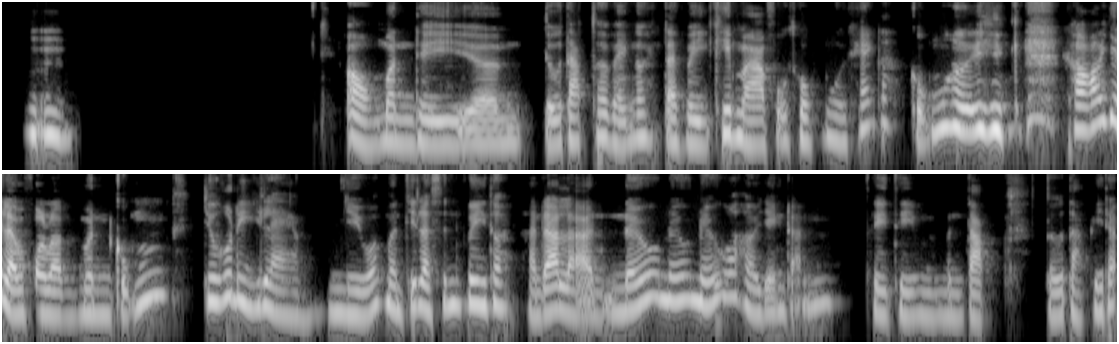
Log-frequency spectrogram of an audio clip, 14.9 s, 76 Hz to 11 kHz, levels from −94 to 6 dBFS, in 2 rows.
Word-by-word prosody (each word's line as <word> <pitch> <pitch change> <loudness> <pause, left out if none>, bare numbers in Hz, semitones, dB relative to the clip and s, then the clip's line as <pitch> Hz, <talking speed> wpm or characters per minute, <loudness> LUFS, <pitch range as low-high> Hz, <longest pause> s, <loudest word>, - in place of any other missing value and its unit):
Ừm, 230 0 0
ừm. 215 -3 +1 1.8
Ồ, 190 -5 +5
mình 170 +1 -2
thì, 165 - 0
ờ, 85 -1 +1 0.3
tự 165 0 0
tập 180 0 -1
thôi 205 -1 0
bạn 170 +1 -3
ơi, 205 - -1
tại - - +2
vì 165 -1 0
khi 230 - +4
mà 170 -5 +3
phụ 165 - -7
thuộc 180 -1 -3
người 190 -3 -5
khác 260 +10 -5
á 315 - -7
cũng 245 +3 +1
hơi 255 -1 +8 0.5
khó 260 +2 +6
với 340 - +4
lại - - +8
một 180 - -5
phần 185 - +3
là 170 -1 +2
mình 180 -1 -3
cũng 280 - -1 0.2
chưa 255 -1 +3
có 290 - +1
đi 245 -6 +1
làm 180 -7 -2 0.2
nhiều 185 -2 -3
á, 200 - -2
mình 210 -4 -1
chỉ 220 - -2
là 215 - +3
sinh 230 +4 -2
viên 235 0 +3
thôi, 230 -1 -1
thành 170 - -5
ra 190 +2 +7
là 185 -2 +1
nếu 210 +10 0
nếu 270 -1 +1
nếu 250 -1 +1
có 295 0 -5
thời 200 -5 -4
gian 195 - -5
rảnh 230 +3 -9 0.3
thì 175 - -4
thì 175 -4 -6
mình 165 -1 -10
tập 160 -1 0 0.4
tự 165 0 -4
tập 185 -4 -6
vậy 195 - -4
đó. - - -3
195 Hz, 240 wpm, -22 LUFS, 175-235 Hz, 1.8 s, hơi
